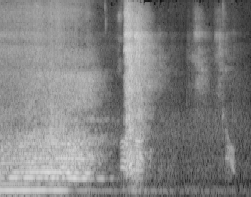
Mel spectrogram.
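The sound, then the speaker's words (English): A loud, low car engine drone holds steady for over a second, then fades. A short whooshing burst follows as a car rushes past outside, before things go quiet. “Bro, the cars are the loudest part.”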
